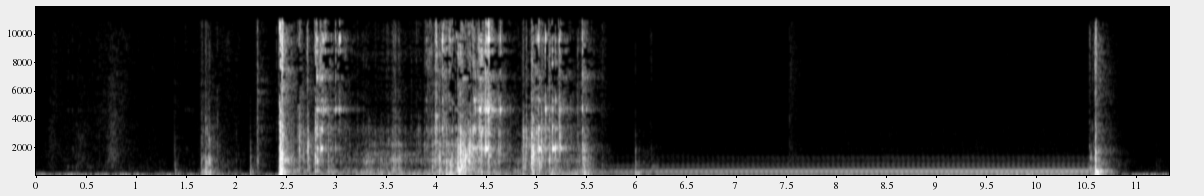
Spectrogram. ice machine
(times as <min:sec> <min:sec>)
0:02.4 0:10.6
